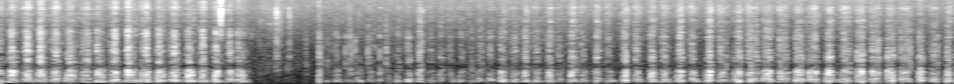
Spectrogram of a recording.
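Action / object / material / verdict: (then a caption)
scrape / corrugated cardboard box with ballpoint pen / cardboard / none. A ballpoint pen draws small repeated strokes near the top edge of a large, hollow, brown corrugated cardboard box. The result is a fast, steady run of scratchy strokes with a hollow, low-mid resonance. There is a brief pause just before the two-second mark, then the scribbling resumes at the same quick pace.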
